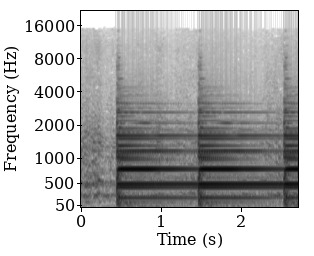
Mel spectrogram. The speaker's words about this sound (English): Do you hear that? It's the Liberty Bell. That must mean that all of the delegates have all reached an agreement.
